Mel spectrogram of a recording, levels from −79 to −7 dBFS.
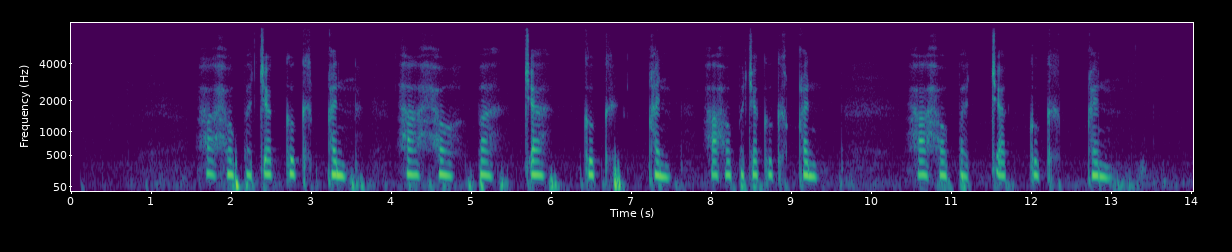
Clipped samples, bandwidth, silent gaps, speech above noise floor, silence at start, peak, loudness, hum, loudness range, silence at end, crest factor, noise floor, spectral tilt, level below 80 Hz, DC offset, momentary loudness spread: under 0.1%; 7.6 kHz; none; 34 dB; 1.6 s; -14 dBFS; -35 LUFS; none; 3 LU; 0.6 s; 22 dB; -67 dBFS; -7 dB/octave; -46 dBFS; under 0.1%; 14 LU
